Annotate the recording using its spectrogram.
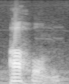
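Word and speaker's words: অসম: a word such as assam which is ahom pronounces ahom given any word beginning with the vowel it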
